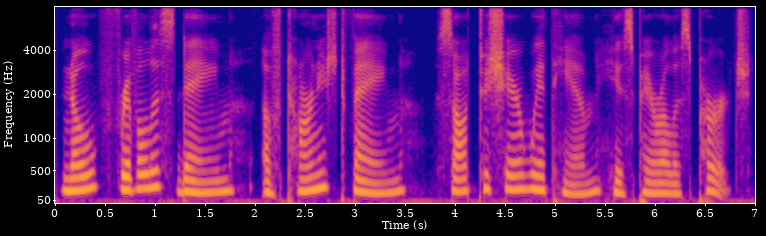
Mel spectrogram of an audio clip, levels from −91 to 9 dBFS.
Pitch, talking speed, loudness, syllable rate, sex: 185 Hz, 120 wpm, -18 LUFS, 3.3 syllables/s, female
